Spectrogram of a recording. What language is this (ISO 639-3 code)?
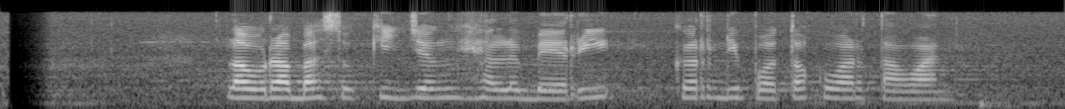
sun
